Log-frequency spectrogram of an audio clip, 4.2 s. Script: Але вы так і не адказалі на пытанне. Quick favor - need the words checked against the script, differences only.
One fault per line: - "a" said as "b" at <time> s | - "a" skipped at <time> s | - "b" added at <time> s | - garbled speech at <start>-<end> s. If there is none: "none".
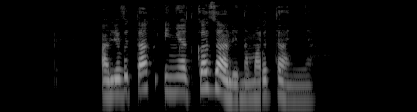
none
